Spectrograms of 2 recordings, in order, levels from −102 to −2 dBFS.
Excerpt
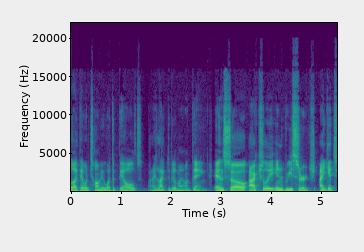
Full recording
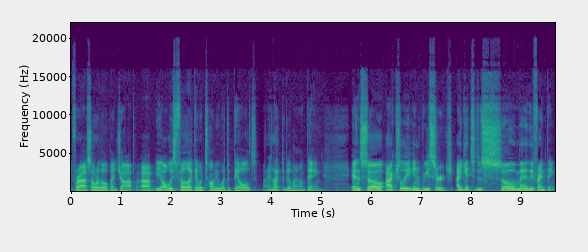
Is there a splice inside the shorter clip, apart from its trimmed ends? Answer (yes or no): yes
